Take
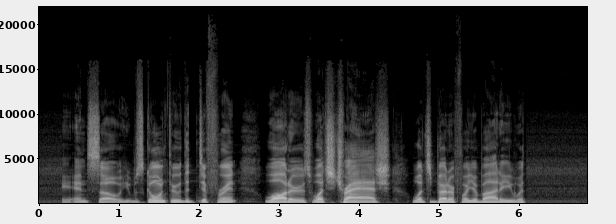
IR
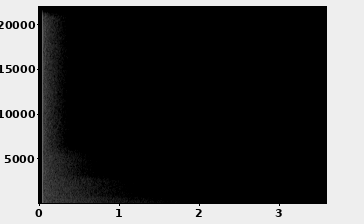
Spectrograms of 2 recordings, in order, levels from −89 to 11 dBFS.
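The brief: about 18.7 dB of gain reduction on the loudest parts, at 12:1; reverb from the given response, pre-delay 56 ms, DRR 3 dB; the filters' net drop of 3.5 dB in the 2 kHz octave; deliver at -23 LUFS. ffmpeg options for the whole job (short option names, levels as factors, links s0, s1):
-filter_complex "[0:a]equalizer=f=2000:t=o:g=-4.5,acompressor=threshold=0.0224:ratio=12,asplit=2[s0][s1];[1:a]atrim=start_sample=2205,adelay=56[s2];[s1][s2]afir=irnorm=-1:irlink=0,volume=0.891[s3];[s0][s3]amix=inputs=2:normalize=0,volume=4.47"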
